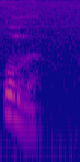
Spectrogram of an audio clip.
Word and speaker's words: ohm: avec le la lettre grecque omega mais on prononce tout le temps home c'est la résistance alors on va voir comment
